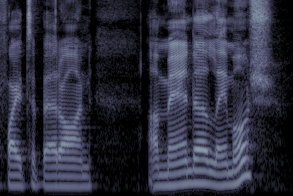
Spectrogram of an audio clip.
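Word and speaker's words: Lemos: Amanda Leos, right?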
